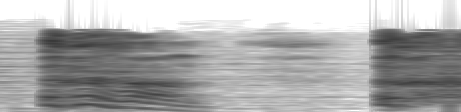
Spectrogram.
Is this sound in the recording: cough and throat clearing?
yes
